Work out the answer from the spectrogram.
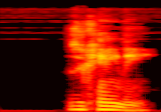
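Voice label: "zucchini", Australian English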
